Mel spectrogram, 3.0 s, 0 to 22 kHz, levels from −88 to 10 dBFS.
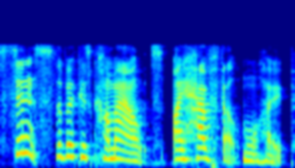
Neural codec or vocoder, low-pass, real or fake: none; 7.2 kHz; real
